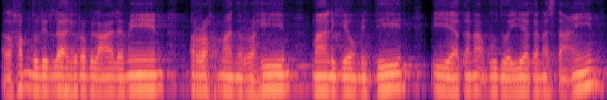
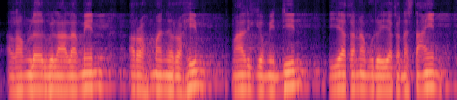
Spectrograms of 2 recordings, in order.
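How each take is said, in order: First: Low recitation with final vowels lengthened a little; measured reading, last syllable of each line held; gently swung endings. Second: Hurried recitation, no sway on line endings; plain low reading with endings cut short; wrongly short endings. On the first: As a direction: let each verse ending sway slightly. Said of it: "Diayunlah dikit gitu ya". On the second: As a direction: rattle the verses off, clipping final long vowels. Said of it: "Belakangnya salah". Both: Shown as a demonstration.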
